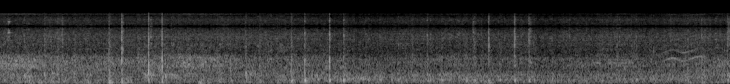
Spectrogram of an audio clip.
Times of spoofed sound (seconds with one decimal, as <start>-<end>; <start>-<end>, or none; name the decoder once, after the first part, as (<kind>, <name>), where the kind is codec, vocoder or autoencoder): none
